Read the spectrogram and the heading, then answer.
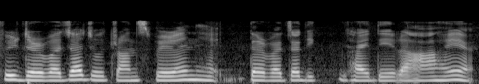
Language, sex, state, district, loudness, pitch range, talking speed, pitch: Hindi, female, Arunachal Pradesh, Papum Pare, -15 LUFS, 180-210 Hz, 125 wpm, 190 Hz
